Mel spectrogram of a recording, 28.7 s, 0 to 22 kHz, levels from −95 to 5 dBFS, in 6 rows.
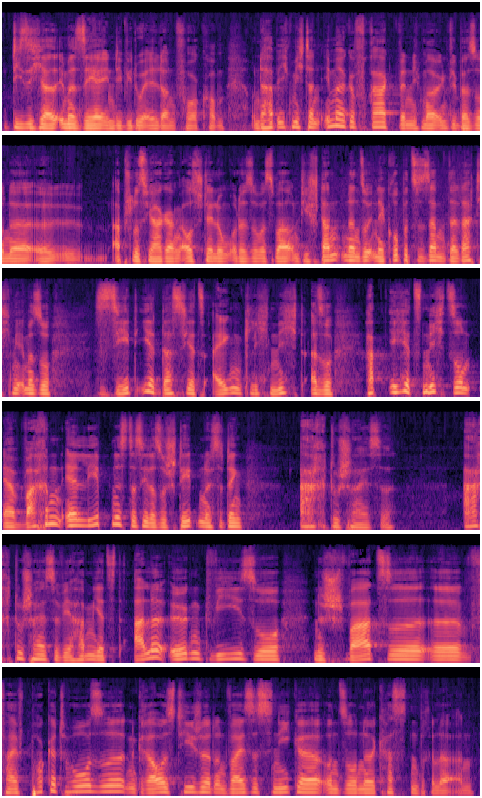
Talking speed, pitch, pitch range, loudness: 195 wpm, 120 Hz, 110-140 Hz, -19 LUFS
